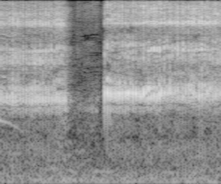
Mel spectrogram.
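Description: Striped dolphin giving bright, hissy high-pitched sounds with a steady whistle after a brief pause.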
